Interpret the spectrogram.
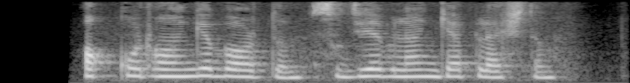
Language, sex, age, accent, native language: Uzbek, female, 18-24, Andijon, Uzbek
